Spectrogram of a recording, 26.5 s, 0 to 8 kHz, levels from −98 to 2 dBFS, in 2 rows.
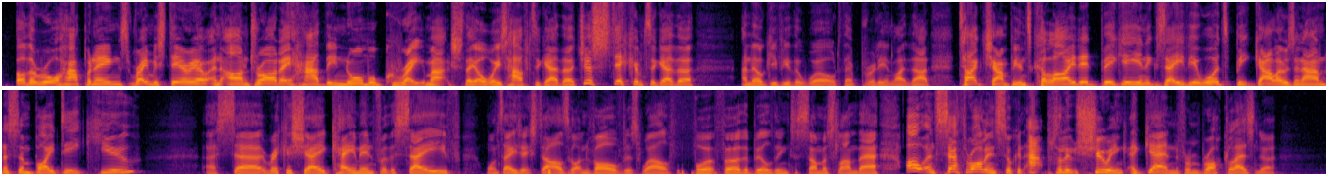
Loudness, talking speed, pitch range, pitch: -27 LUFS, 175 wpm, 150-205 Hz, 180 Hz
